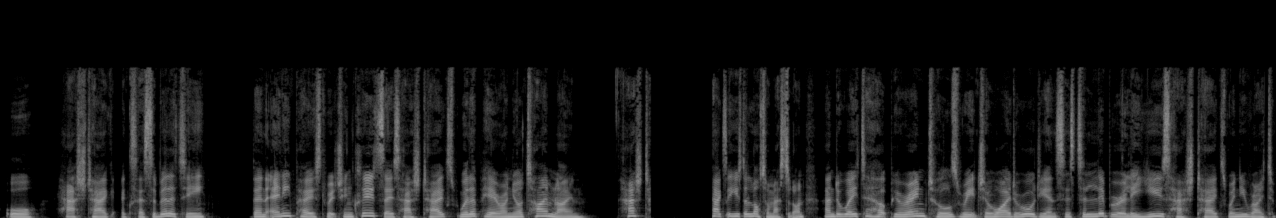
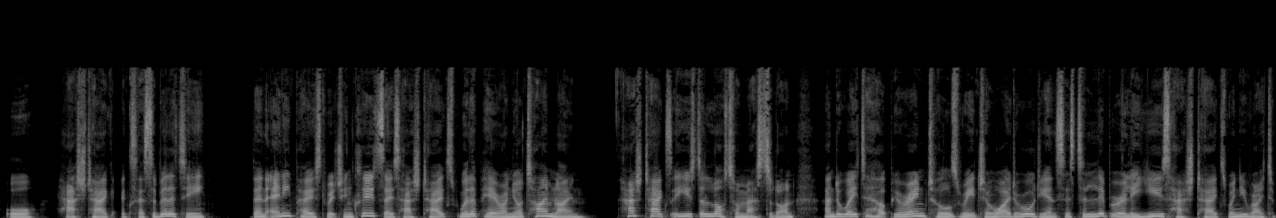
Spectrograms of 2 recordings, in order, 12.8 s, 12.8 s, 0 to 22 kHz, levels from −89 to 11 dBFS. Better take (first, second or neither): second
